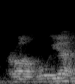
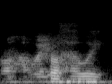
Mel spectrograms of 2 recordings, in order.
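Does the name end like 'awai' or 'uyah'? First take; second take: uyah; awai. First: The name ends with an 'uyah' sound. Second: The name ends with an 'awai' sound. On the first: This is the reading used by hadith scholars. The speaker calls it right. "Kalau alul hadis bacanya semuanya Rahuyah" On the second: This is the reading disliked by hadith scholars. The speaker calls it wrong. "Alul hadis membenci bacanya Rahawai"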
